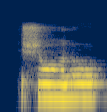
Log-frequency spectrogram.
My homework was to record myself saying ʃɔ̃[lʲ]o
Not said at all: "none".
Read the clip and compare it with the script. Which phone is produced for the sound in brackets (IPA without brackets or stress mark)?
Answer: l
